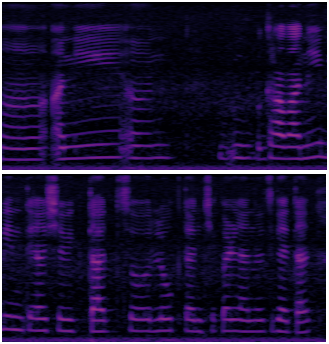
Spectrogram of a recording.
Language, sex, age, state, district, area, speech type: Goan Konkani, female, 30-45, Goa, Quepem, rural, spontaneous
